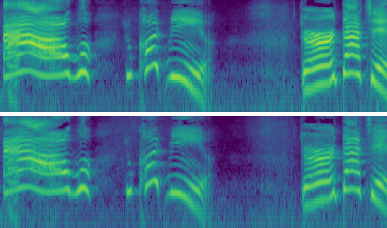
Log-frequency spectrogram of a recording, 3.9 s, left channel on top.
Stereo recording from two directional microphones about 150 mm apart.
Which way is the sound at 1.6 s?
30° left (ahead or behind).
